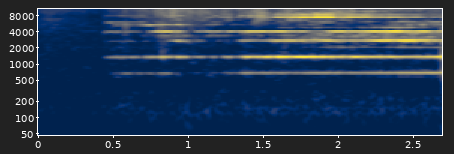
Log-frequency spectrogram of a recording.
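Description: A siren starts up abruptly and holds a loud, steady, multi-toned wail that keeps sounding without pause over a low rumbling background, on a breezy March day with light snow falling.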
